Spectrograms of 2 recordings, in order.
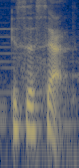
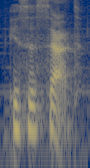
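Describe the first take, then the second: No difference in how they are said.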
